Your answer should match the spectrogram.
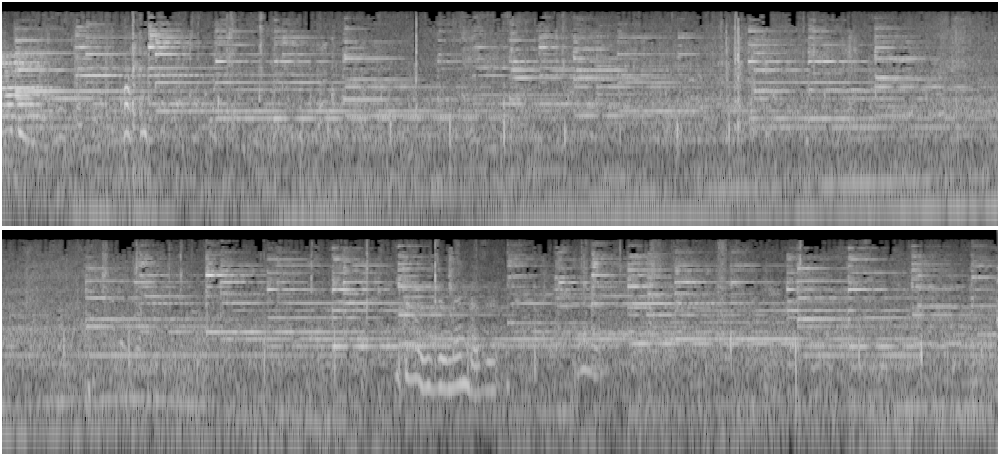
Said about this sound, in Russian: звонят колокола на башнях, а голоса призывают «Едерман»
